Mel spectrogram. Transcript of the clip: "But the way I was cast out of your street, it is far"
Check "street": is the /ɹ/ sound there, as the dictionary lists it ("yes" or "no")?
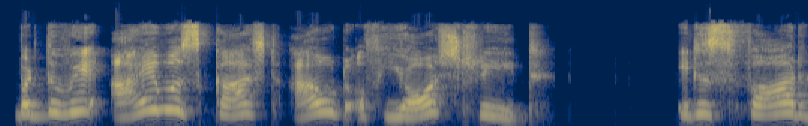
yes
